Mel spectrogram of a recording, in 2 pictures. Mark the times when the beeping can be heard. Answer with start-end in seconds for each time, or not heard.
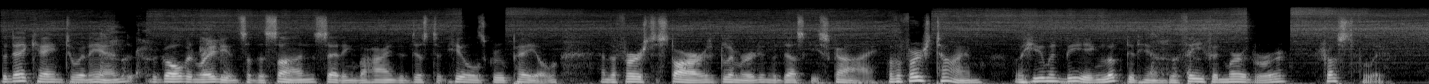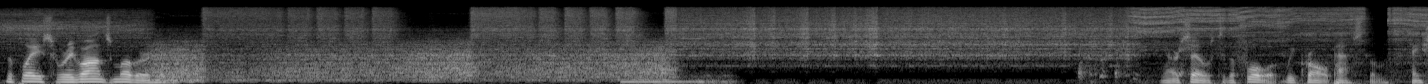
20.4-21.7.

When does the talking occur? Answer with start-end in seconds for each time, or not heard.
0.0-16.1, 25.9-28.5.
